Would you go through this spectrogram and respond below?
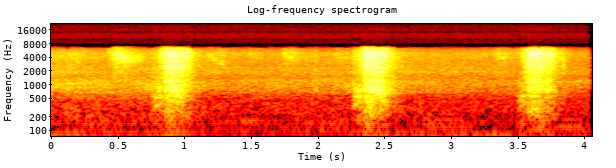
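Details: Animal sneezing: three short, sharp, explosive bursts of air about a second apart; sneezes.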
